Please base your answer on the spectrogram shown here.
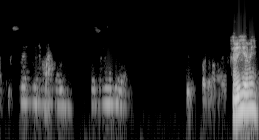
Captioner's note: group muffled chattering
